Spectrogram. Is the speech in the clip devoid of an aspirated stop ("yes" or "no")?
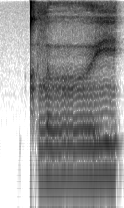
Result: no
